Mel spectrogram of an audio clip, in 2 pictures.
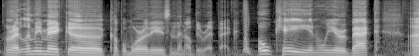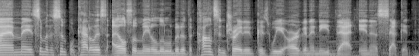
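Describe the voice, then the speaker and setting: Male gaming host, medium pitch, informal think-aloud commentary, slightly unsure step-by-step delivery, music underneath. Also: normal speed, a bit bright.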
